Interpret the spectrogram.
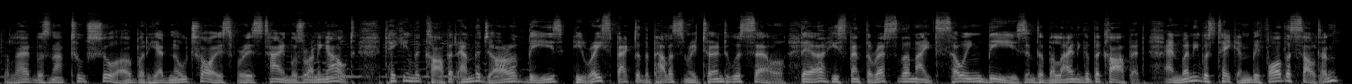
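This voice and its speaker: A man's voice: lowish voice, lively intonation, fairly quick, few pauses, pushed and bright. A man narrating a mock fairy tale for a cartoon in a scripted storybook style. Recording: very noisy, buzzy old soundtrack.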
